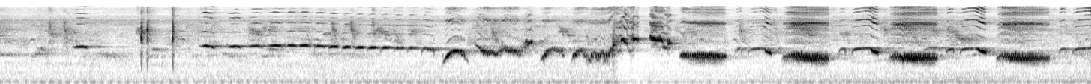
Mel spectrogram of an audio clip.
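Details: White-rumped shama, a Borneo (Sabah) bird in mental training, singing a long thin whistle that slides into quick varied notes, then a run of rich, fluty, repeated phrases about every half second; faint low hum beneath.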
